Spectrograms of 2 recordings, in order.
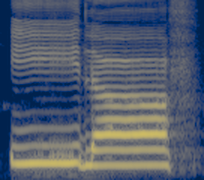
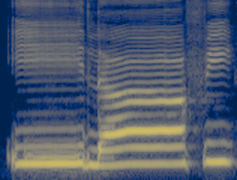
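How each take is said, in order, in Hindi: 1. शब्द सादे f व्यंजन पर खत्म होता है। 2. शब्द f के बाद एक छोटे स्वर पर खत्म होता है।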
